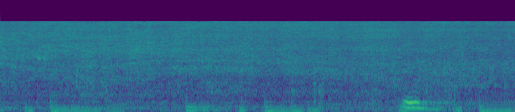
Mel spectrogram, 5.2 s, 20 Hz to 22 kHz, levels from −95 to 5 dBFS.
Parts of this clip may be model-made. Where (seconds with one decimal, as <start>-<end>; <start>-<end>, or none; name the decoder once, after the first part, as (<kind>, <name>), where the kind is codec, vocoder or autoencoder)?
none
